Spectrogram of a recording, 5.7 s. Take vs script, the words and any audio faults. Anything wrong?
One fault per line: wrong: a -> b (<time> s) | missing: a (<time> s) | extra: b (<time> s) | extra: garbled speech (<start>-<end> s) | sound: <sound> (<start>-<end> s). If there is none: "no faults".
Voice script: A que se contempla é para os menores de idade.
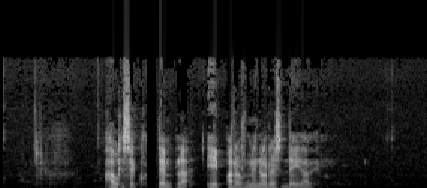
sound: dropout (2.0-2.1 s)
